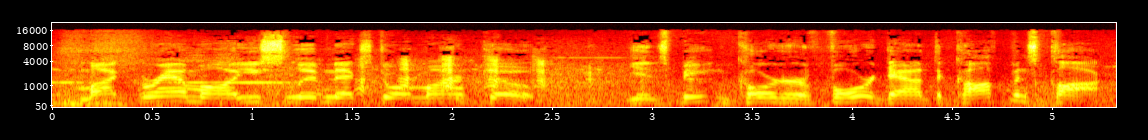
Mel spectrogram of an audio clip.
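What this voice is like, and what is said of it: Put-on regional accent, hard R's. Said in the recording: “I like how hard the R's are... It's very hard... It's a great accent.”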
